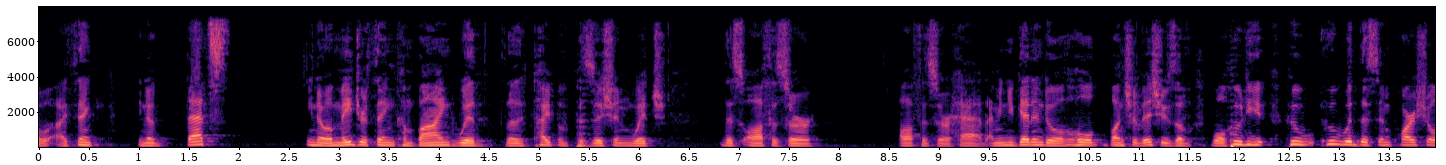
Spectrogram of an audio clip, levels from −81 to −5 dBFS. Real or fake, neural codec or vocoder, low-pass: fake; codec, 16 kHz, 8 kbps, FreqCodec, larger model; 7.2 kHz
